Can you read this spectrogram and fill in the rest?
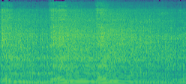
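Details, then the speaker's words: Honda outboard after new impeller fitted for weak water pumping (missing fins): revs up and settles with clean even beat, no misses or knocks; normal running. "she runs great so here's a honda it's all cleaned up and it looks really nice"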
